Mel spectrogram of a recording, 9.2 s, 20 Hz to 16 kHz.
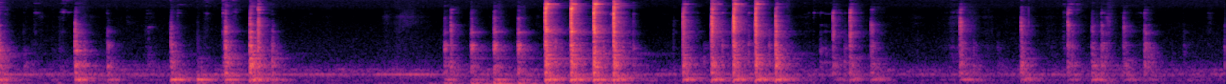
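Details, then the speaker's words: BR232 locomotive KT6 turbocharger, stopped rotor turned slowly by hand: dry metallic ratcheting clatter in bursts from loose turbine blades that slide out of their seats. "wcześniej w momencie kiedy ręcznie napęd wzięło się wirnik torba nie było słychać takie lekkie klekotanie właśnie będące wynikiem luzów upadek"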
